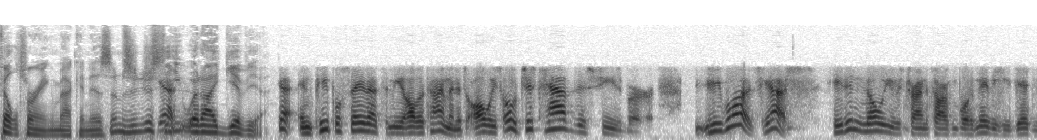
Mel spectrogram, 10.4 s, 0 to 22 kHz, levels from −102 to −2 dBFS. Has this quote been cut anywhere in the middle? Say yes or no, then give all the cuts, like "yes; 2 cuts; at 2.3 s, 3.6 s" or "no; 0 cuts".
yes; 2 cuts; at 2.7 s, 6.8 s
